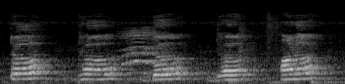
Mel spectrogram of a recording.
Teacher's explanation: क वर्ग का उच्चारण कंठ से होता है, च वर्ग का उच्चारण तालु से होता है, और ट वर्ग का उच्चारण मूर्धा से होता है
